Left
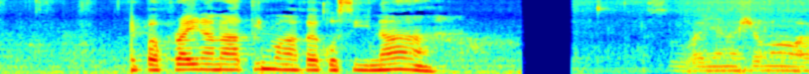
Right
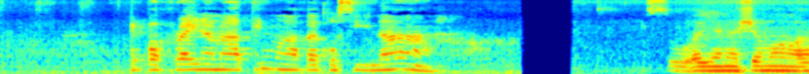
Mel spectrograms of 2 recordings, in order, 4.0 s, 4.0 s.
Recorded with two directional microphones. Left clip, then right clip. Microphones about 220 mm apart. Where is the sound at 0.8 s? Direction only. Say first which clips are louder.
Left 8 dB; 35° left (ahead or behind).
